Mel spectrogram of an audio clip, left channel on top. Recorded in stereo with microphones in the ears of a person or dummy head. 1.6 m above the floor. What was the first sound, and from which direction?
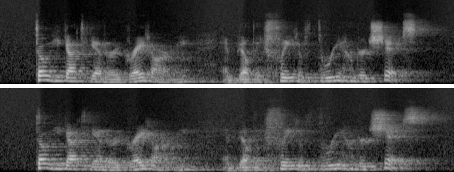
A man speaking, 60° left (ahead or behind).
